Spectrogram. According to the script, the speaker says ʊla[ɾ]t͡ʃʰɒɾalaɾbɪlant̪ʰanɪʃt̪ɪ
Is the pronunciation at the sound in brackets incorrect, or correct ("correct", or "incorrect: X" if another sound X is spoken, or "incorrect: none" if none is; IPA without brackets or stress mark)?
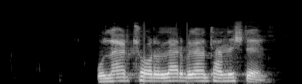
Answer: correct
